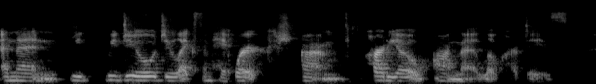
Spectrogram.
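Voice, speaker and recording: The speaker has an unremarkable speaking voice. Pitch varies in an ordinary way. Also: woman. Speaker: personal trainer. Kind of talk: live stream Q&A. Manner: casual, many fillers.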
